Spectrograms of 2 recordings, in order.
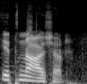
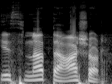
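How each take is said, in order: First: It is said in Egyptian Arabic pronunciation. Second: It is said in Standard Arabic pronunciation. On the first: "মিশরে ... এই জন্য ওরা বলে" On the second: "শুদ্ধ ভাষা ইসনাতা আশার"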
